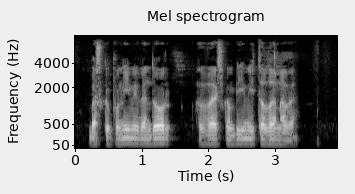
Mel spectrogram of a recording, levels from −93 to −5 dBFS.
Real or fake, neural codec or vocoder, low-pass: real; none; 7.2 kHz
